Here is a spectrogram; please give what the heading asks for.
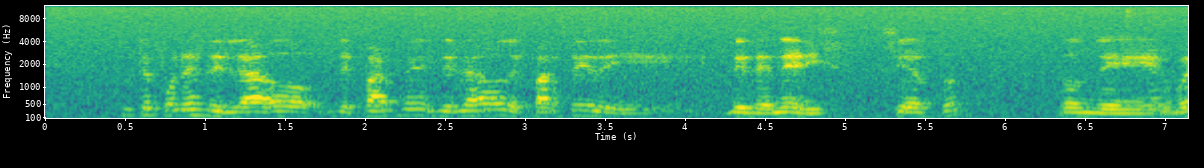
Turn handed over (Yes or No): No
